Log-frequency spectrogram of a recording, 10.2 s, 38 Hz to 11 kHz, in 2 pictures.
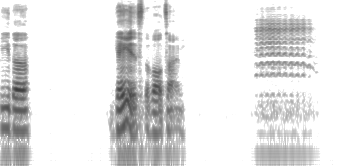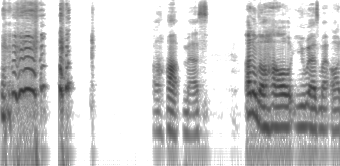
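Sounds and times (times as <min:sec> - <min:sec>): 
speech: 0:00.0 - 0:00.5, 0:01.7 - 0:02.8, 0:05.1 - 0:05.8, 0:07.6 - 0:10.2
goat bleating: 0:03.8 - 0:04.8
laughter: 0:05.2 - 0:06.2.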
